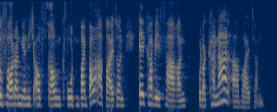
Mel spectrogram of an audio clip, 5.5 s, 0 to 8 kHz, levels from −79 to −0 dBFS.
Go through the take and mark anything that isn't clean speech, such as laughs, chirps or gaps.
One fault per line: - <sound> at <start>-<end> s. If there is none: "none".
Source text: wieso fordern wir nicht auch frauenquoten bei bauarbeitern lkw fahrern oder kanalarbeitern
- dropout at 2.1-2.1 s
